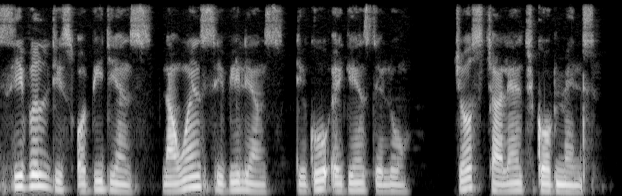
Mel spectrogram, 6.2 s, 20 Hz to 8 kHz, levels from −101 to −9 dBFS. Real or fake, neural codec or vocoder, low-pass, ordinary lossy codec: real; none; 7.2 kHz; none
